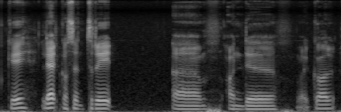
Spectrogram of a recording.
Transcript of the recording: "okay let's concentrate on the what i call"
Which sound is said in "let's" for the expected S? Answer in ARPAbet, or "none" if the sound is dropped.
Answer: none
